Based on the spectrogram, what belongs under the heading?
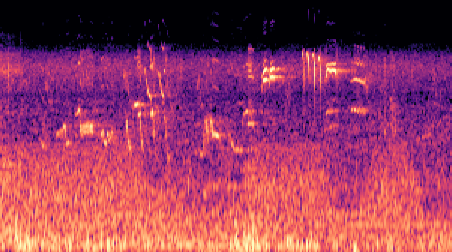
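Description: Small birds chirping in quick, high, repeated calls, clustered from about a second in until near the end, over a steady low rumble.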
